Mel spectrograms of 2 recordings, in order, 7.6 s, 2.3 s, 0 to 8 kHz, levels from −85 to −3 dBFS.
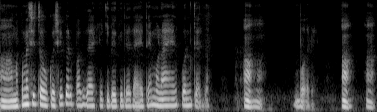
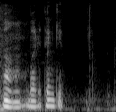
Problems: none marked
